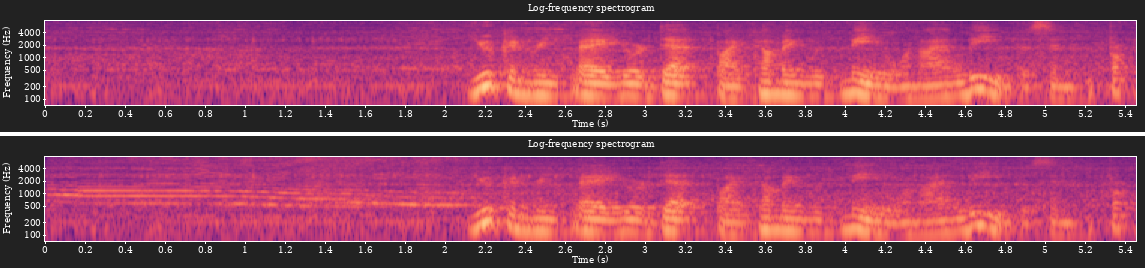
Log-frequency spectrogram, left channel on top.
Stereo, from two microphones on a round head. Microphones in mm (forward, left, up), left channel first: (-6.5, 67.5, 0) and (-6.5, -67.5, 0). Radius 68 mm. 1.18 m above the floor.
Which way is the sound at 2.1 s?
30° left (ahead or behind).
